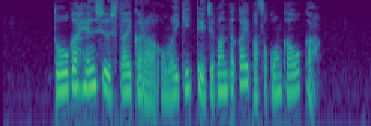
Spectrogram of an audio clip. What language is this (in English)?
Japanese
